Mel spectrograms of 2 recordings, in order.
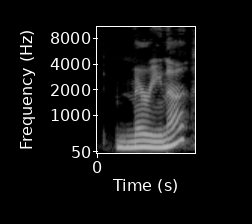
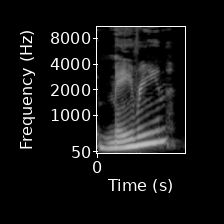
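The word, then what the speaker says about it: Merina: So what we pronounced as Marina should have been more like Marine.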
